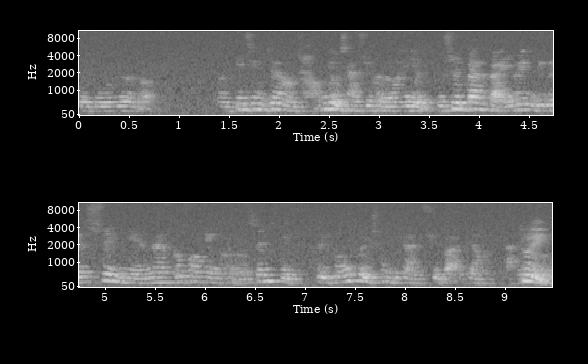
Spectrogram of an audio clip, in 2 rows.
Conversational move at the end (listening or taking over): taking over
